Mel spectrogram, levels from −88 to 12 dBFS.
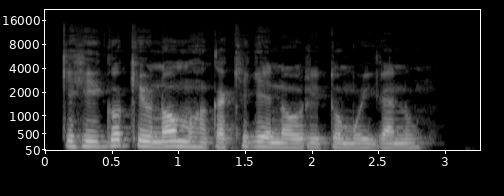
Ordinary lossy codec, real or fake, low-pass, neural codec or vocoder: none; real; 14.4 kHz; none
